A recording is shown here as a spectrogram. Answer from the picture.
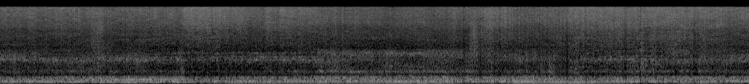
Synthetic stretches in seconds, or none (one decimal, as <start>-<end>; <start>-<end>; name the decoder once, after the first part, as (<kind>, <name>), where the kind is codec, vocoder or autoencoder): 0.0-1.5 (codec, SNAC); 3.3-5.7; 7.0-7.5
